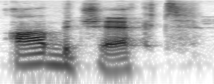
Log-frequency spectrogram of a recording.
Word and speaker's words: object: which we would pronounce object emphasis on the first syllable we're referring to things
